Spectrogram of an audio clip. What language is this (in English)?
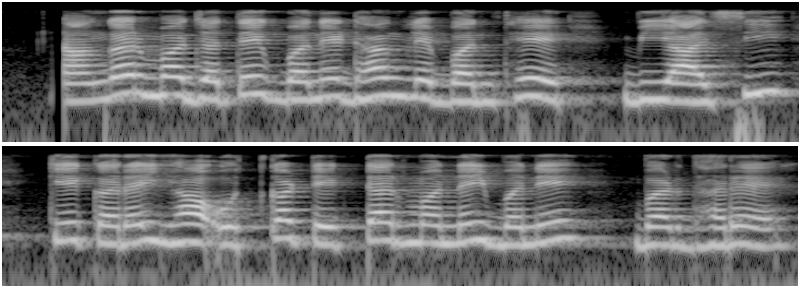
Chhattisgarhi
